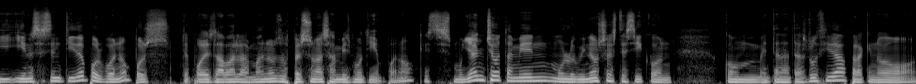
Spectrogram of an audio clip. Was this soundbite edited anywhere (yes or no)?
no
